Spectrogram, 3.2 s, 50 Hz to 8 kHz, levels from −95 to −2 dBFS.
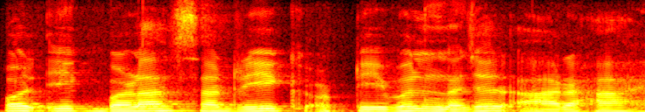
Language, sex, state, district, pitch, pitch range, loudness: Hindi, male, Jharkhand, Ranchi, 150 Hz, 140-155 Hz, -14 LUFS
